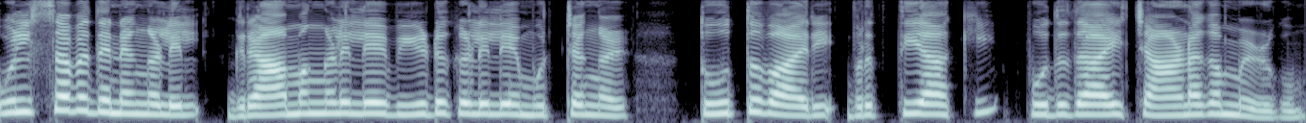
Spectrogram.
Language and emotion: Malayalam, neutral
